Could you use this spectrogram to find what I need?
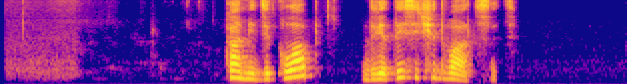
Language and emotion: Russian, positive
